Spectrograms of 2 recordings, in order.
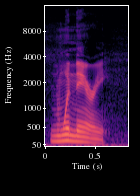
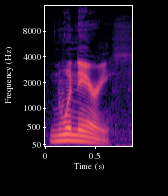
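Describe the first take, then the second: First: A faint N is formed before the W. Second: A faint N is formed before the W.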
